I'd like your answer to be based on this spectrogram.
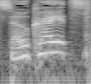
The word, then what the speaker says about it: Socrates: I just wish you say his name right. It's Socrates.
